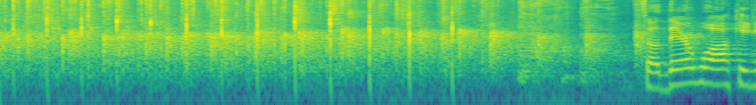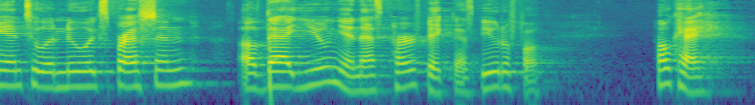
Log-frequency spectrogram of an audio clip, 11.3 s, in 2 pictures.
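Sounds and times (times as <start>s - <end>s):
audience applause: 0.0s - 4.9s
speech: 4.8s - 9.8s, 10.6s - 11.1s.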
